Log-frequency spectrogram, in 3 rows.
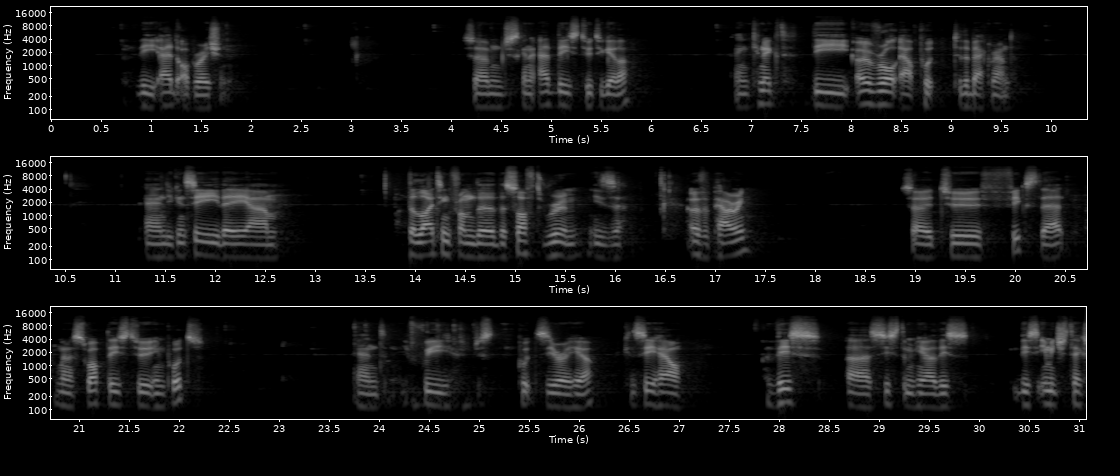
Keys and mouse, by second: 1.5-7.1 drag, 7.3-8.9 drag, 9.2-10.7 drag, 10.7-12.9 middle drag, 12.9-14.5 drag, 17.8-19.4 middle drag, 19.6-21.4 drag, 22.3 click, 29.7-31.0 drag.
